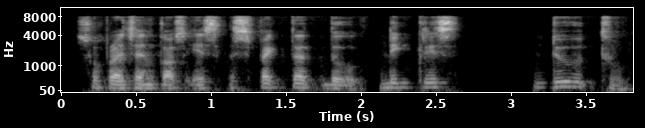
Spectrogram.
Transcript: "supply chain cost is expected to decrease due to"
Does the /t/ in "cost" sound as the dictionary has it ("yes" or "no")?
no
